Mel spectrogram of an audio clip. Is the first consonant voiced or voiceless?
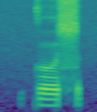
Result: voiceless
